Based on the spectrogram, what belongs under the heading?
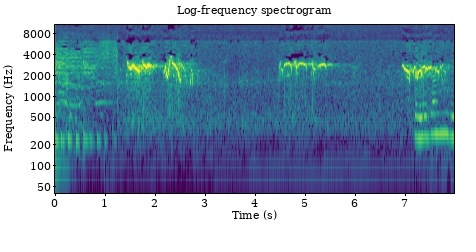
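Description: Birds chirping in three short runs of quick, high up-and-down whistles over a faint background hiss. The tail of folk music with a steady drone dies away about a second in, and a woman's singing voice begins near the end.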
